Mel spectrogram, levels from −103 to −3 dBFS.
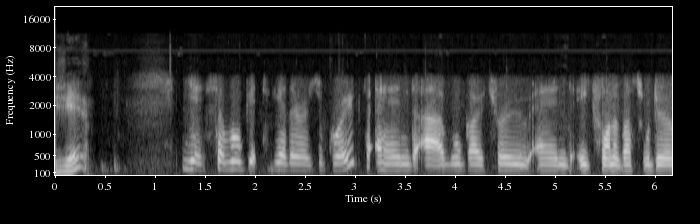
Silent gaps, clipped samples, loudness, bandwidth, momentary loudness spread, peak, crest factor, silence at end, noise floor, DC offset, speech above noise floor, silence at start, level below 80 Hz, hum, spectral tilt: none; under 0.1%; -32 LUFS; 10.5 kHz; 9 LU; -12 dBFS; 20 dB; 0 s; -62 dBFS; under 0.1%; 31 dB; 0 s; -76 dBFS; none; -7 dB/octave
